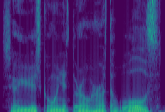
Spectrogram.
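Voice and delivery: angry question. A narrator's reading. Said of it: "Naruto angrily asked".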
